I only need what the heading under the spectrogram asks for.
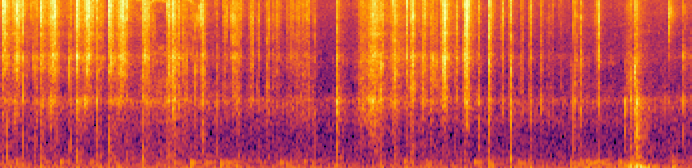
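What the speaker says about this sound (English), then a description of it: "Show you guys the shuffling." Steady, continuous riffling of a deck of trading cards being shuffled up close, a dense papery flutter with no talking.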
